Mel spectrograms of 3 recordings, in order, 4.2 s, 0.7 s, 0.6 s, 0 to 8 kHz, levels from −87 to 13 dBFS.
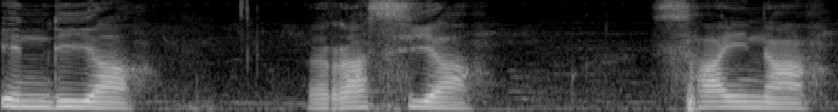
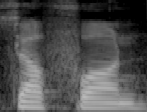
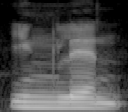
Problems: low volume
